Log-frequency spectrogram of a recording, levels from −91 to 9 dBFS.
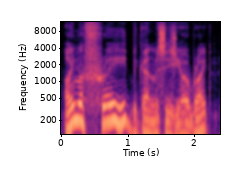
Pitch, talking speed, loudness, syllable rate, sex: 130 Hz, 150 wpm, -15 LUFS, 4.2 syllables/s, male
